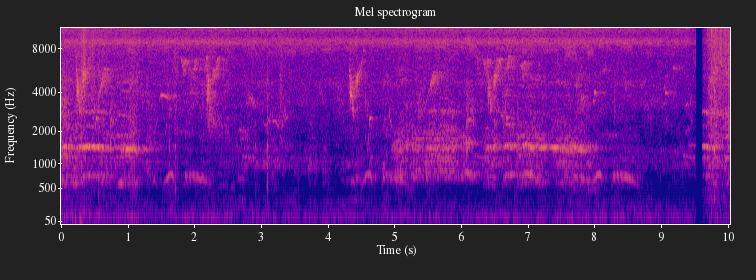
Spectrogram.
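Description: A large dove's soft, low cooing calls repeat through steady outdoor ambience, with other birds chirping faintly in the background.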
